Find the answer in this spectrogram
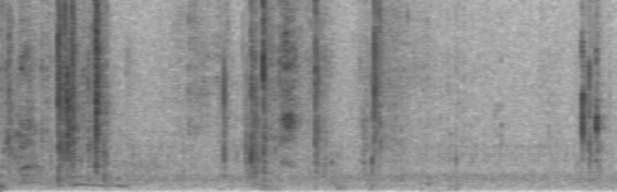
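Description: Faint crunching of a raw apple being bitten and chewed, a few soft crunches spread through.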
